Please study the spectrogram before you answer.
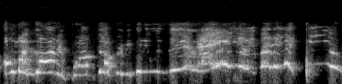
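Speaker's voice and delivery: very high, loud, laughing shriek; ecstatic squeal. Real, not acted. Host seeing viewers appear at last, ecstatic squeal. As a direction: squeal with joy as the comments pop up. Livestream comments finally appear.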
